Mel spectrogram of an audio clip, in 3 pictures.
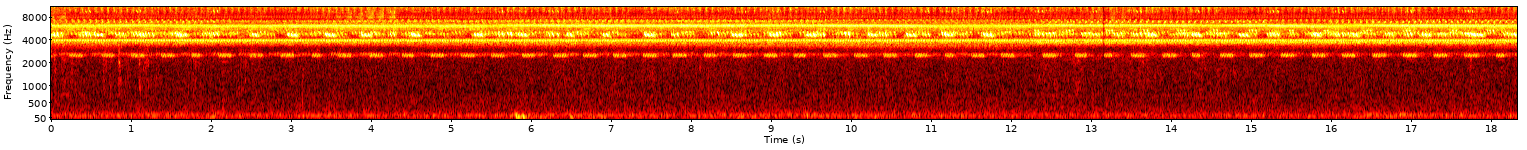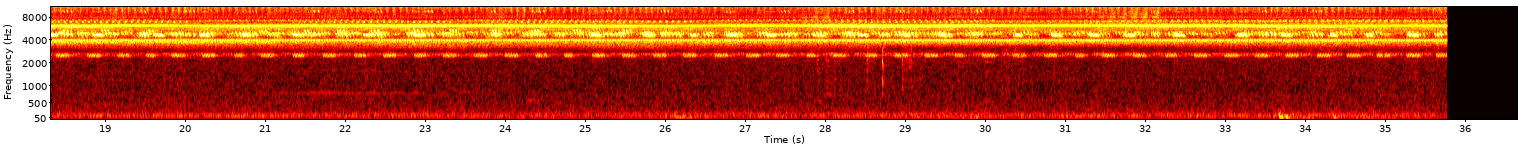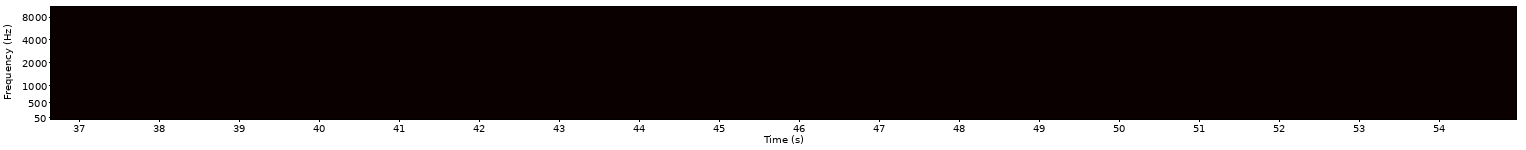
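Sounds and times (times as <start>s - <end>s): crickets chirping: 0.0s - 35.8s.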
